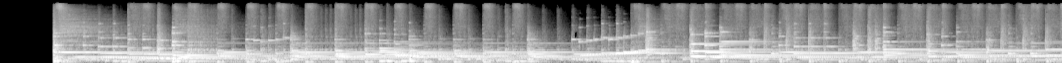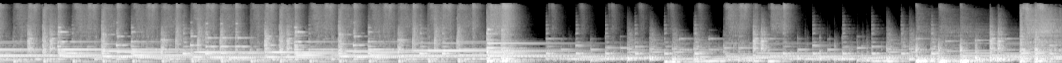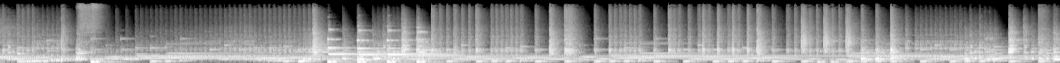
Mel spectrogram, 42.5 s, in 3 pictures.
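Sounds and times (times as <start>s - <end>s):
percussion: 0.7s - 42.4s.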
